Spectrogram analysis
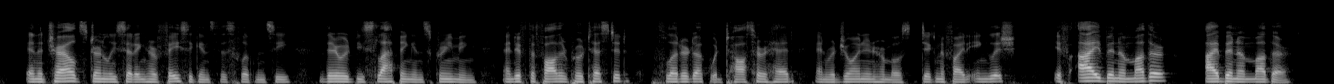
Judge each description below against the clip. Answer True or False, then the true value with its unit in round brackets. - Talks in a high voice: False (125 Hz)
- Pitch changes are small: True (2.2 semitones)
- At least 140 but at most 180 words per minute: False (200 wpm)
